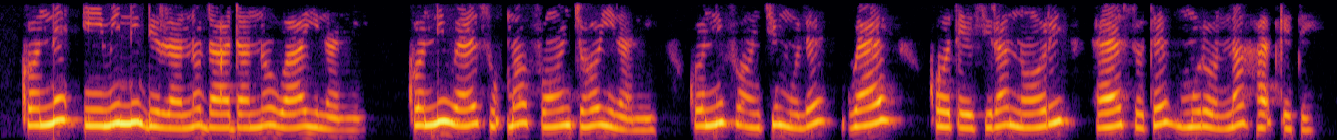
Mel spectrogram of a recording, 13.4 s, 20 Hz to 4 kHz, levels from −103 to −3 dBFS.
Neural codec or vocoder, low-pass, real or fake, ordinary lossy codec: none; 3.6 kHz; real; AAC, 32 kbps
